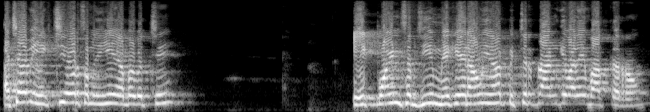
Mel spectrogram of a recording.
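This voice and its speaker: High-voiced male teacher quizzing his class. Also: fairly even intonation, quick pace, fairly bright tone. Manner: asks the class rhetorical questions and repeats key points; addresses students as children. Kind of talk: classroom lecture.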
